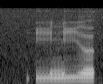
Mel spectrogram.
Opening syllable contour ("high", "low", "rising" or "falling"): low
